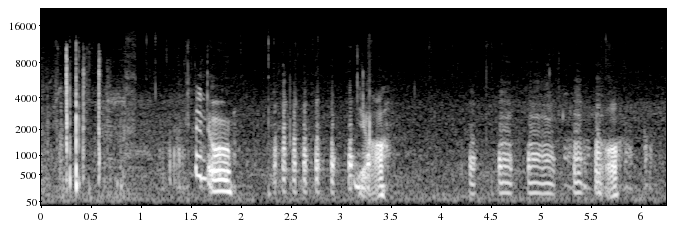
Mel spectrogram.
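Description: Short calls from farm animals over close clicking and handling noises: a wavering call about a second and a half in, another just after three seconds, and several short calls in the second half.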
